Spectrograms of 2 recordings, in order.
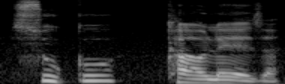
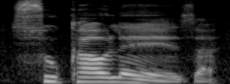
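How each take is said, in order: First: An extra 'ku' syllable follows 'su'. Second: No 'ku' syllable follows 'su'. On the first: "there's a silent ku as well, so it's it could be said suku khawuleza" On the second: "you're allowed to leave that ku out after the su"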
